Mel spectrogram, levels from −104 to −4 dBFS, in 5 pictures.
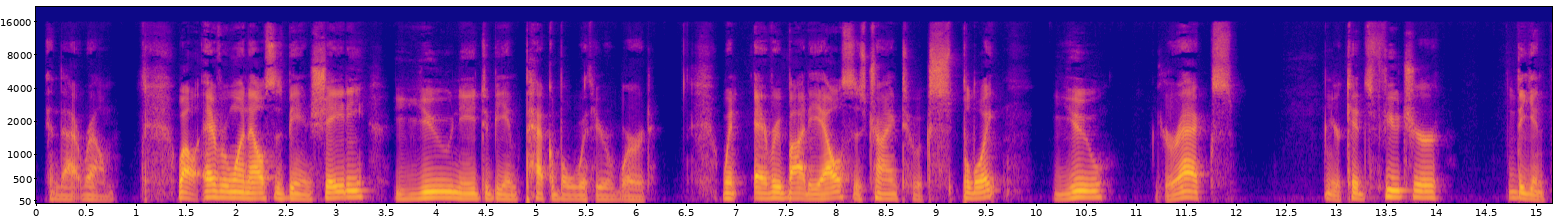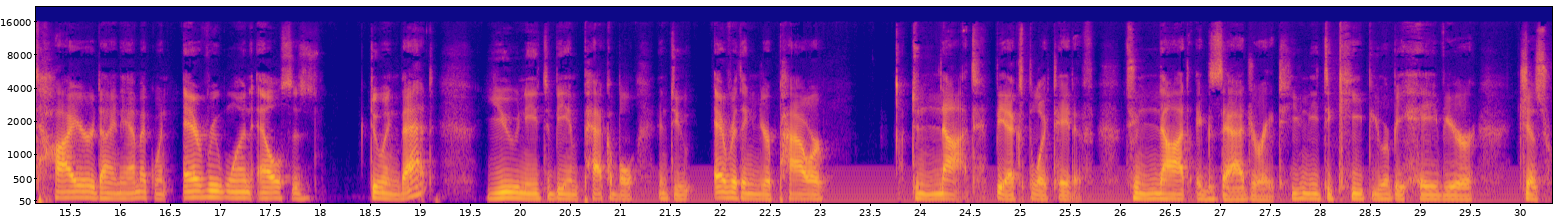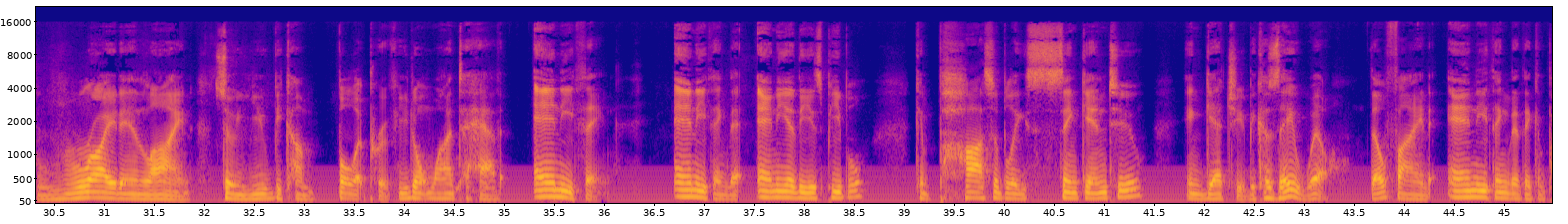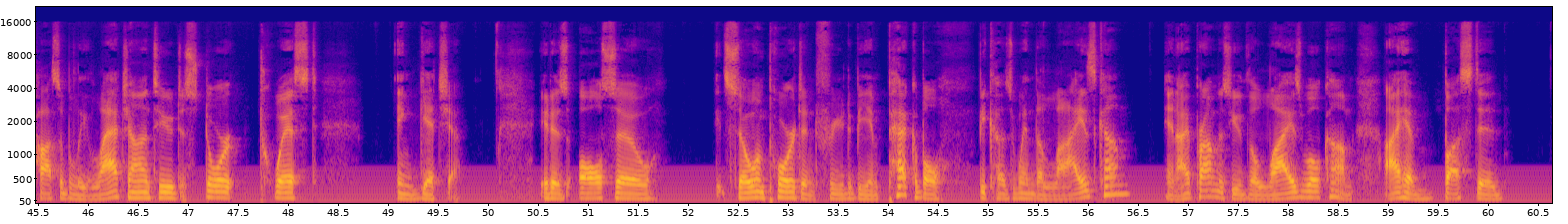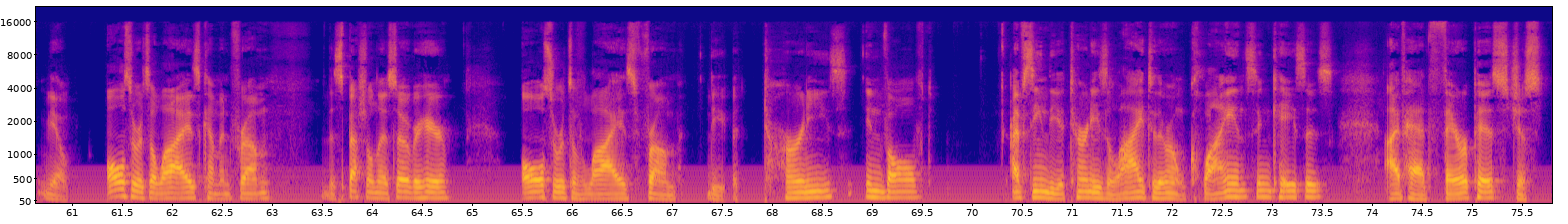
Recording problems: electrical hum; faint; from 20 s on; 60 Hz, 30 dB below the speech

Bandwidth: 16 kHz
